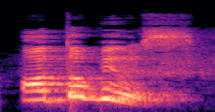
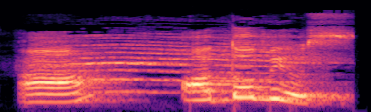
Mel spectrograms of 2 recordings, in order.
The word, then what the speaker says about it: autobus: Fish, fish, autobus, autobus, le tennis, le tennis. Here we are pronouncing the letter S also.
